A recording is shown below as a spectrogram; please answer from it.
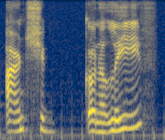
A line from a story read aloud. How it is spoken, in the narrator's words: she blurted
